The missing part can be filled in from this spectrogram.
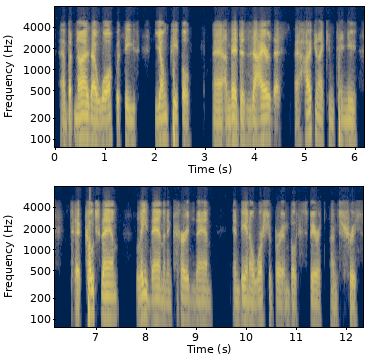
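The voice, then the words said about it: Irish accent. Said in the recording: “we're all jealous of your accent. Very cool, that Irish accent.”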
